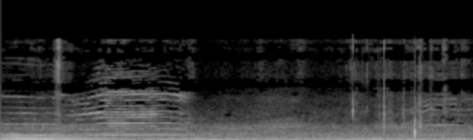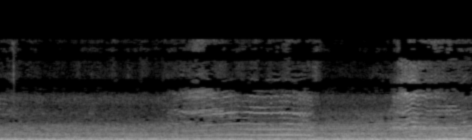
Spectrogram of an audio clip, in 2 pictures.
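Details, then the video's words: Starving stray female tabby cat begging loudly for food: three drawn-out meows spaced several seconds apart, each a wavering, slightly rising-then-falling tone, over constant low rumbling background noise. "Tabby Cat Meowing Loudly for Food"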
